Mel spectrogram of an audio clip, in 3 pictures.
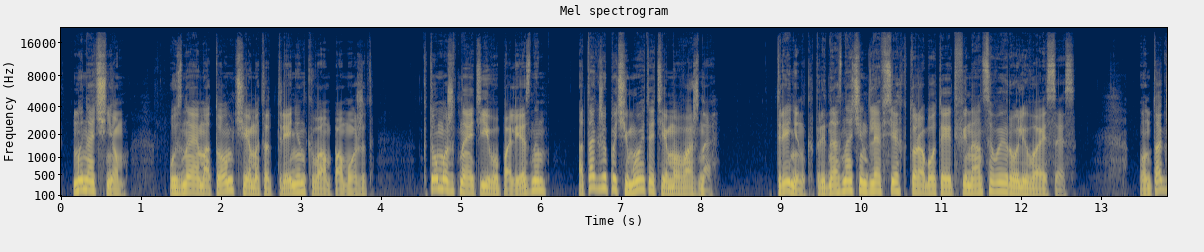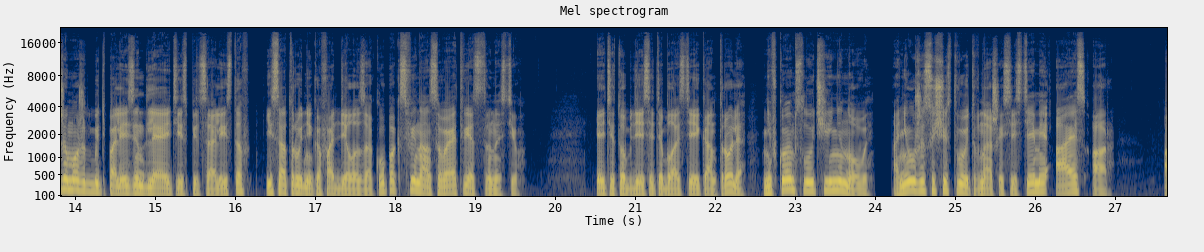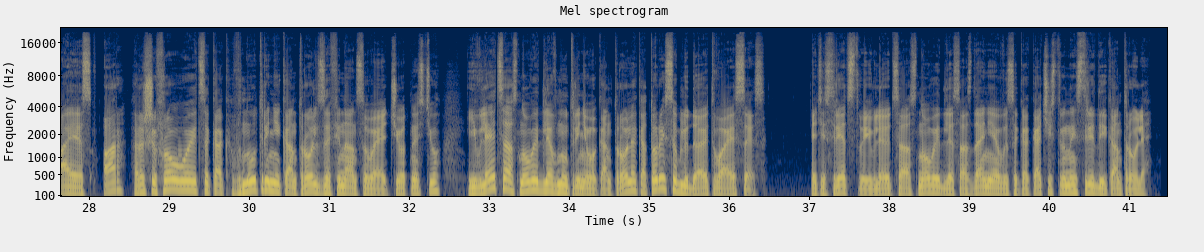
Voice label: russian e-learning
